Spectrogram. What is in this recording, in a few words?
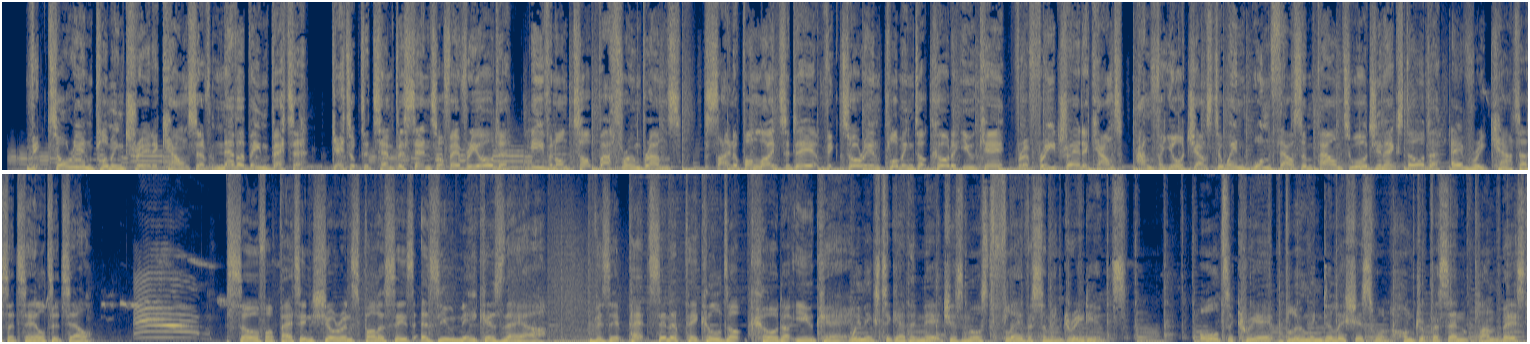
Northern; Northern Demo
